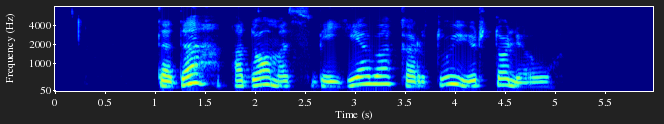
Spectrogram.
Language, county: Lithuanian, Tauragė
